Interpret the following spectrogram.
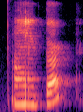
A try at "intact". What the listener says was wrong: Опять на А уходишь. Intact. В этом слове, да, intact читается.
